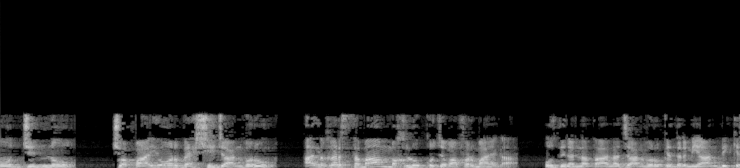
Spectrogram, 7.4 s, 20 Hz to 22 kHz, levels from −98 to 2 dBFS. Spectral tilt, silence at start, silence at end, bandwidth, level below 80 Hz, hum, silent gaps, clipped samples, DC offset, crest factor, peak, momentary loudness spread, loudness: -3.5 dB/octave; 0 s; 0 s; 7.2 kHz; -58 dBFS; none; none; under 0.1%; under 0.1%; 14 dB; -8 dBFS; 5 LU; -23 LUFS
